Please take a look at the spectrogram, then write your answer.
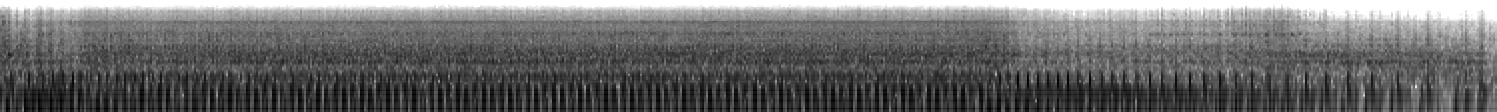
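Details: Walk-behind mower engine being modified for towing behind a quad, run on a jump pack with key switch, solenoid and kill switch working: steady single-cylinder thumping at an even pace, then slows and fades when killed; runs cleanly.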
